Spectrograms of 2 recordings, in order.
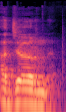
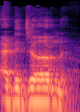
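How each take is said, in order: First: No d sound comes before the j. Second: A clear d sound comes before the j. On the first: The speaker calls it right. "This is अजर्न" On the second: The speaker calls it wrong. "कुछ लोग ये डी के चक्कर में से बोलते हैं"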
